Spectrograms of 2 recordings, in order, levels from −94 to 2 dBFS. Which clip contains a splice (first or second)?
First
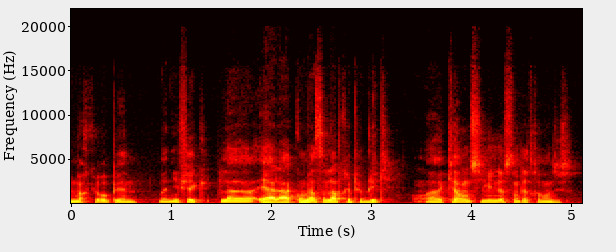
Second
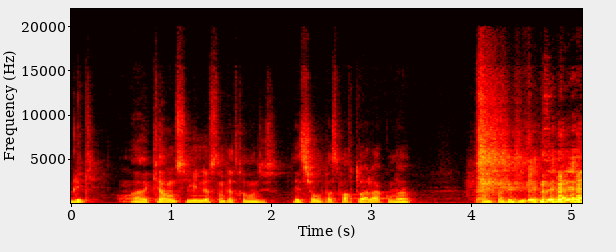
first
